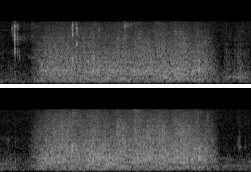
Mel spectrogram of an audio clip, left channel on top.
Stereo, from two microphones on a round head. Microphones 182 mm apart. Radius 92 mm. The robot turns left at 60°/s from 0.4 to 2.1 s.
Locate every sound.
Only background noise.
